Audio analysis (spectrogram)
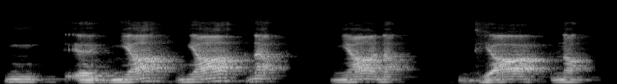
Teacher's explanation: So similarly for Jnana, Jnana, Dhyana, that is the right pronunciation as far as I know it. And Jna is basically a mixture of Ja and Nya. So half Ja and Nya.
